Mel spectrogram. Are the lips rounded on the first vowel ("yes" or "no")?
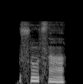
yes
